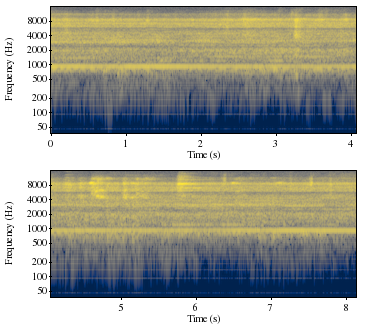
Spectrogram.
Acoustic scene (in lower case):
subway train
